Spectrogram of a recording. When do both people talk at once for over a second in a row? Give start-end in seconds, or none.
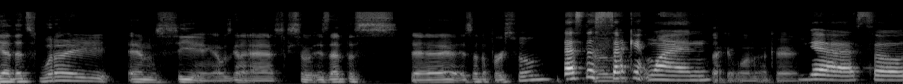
none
